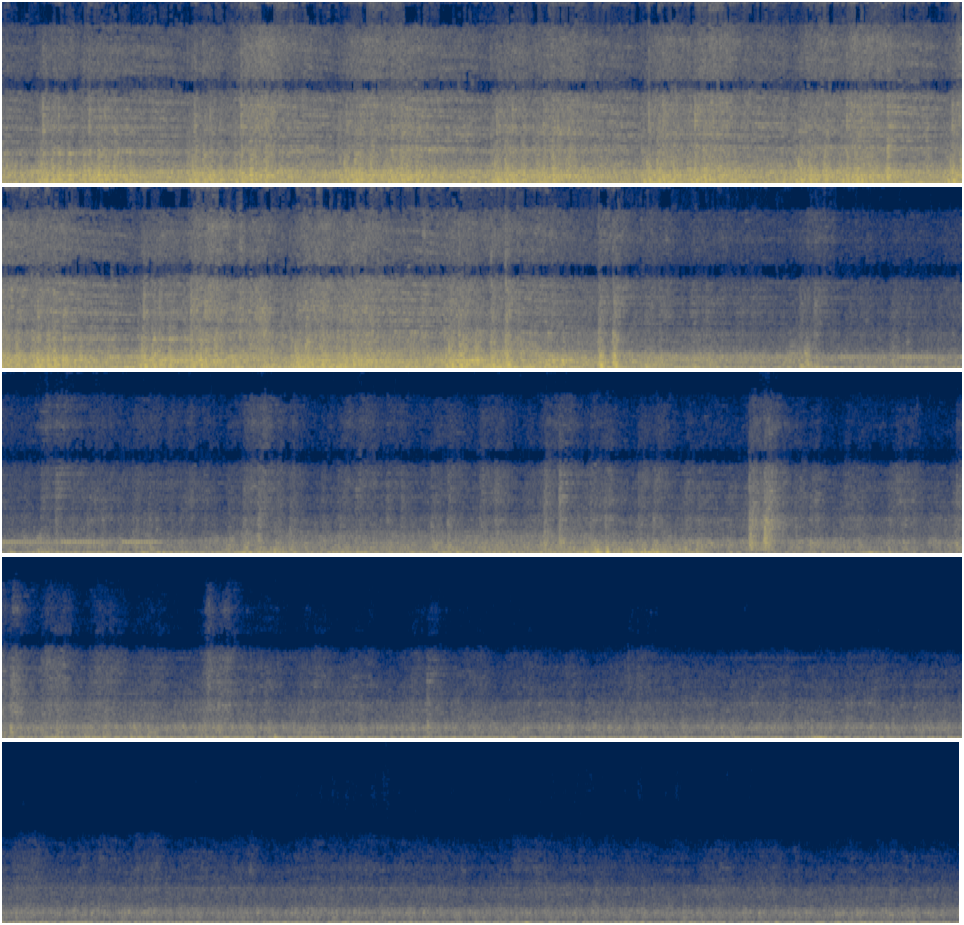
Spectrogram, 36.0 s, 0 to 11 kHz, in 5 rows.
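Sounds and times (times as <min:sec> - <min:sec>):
wheels clacking over rail joints: 0:00.0 - 0:22.5
train rumble: 0:00.0 - 0:35.9.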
